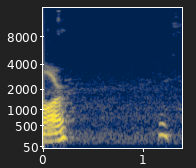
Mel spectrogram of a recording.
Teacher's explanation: Then Y sound, approximate, voiced, not aspirated.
